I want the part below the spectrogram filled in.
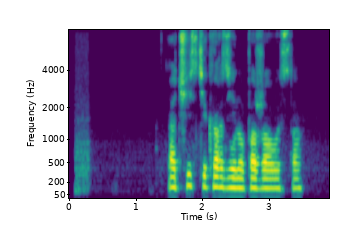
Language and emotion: Russian, neutral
